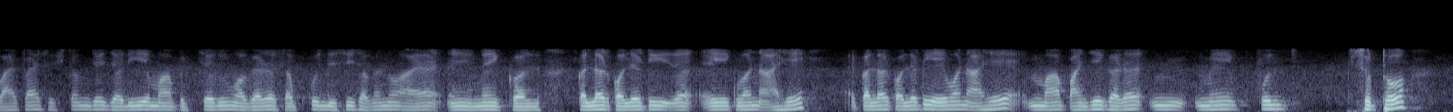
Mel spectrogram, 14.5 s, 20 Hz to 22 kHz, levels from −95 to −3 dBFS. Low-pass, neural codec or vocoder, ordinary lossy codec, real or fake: 3.6 kHz; none; none; real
